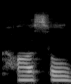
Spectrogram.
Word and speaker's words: castle: T, listen, castle, whistle.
